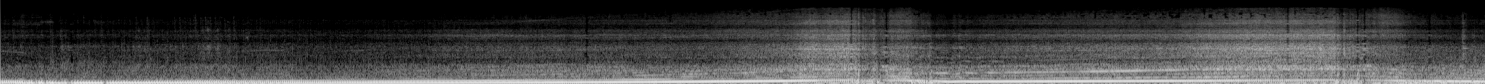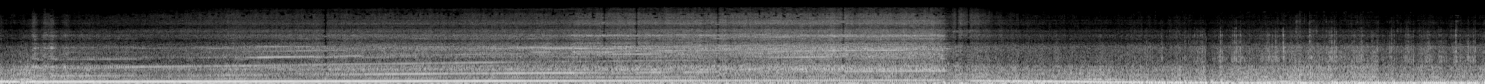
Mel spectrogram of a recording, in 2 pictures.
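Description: Datsun A14 four-cylinder engine with a T25 turbo accelerating hard through the gears. The revs climb, drop at a gearchange after about eight seconds and another about fourteen seconds in, pull steadily in the next gear, then fall away as the throttle is lifted near the end. A higher whine climbs with road speed alongside the engine: the massive gearbox whine the owner found on this run.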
